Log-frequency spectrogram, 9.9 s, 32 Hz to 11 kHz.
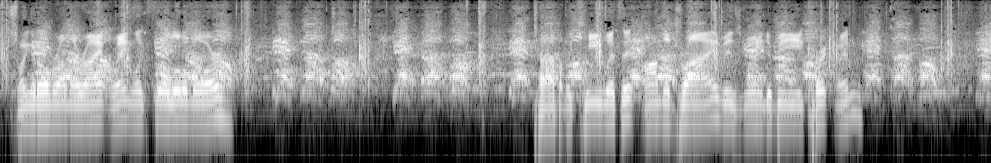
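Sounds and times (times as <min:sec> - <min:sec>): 
crowd of students cheering and shouting in a gym at a basketball game: 0:00.0 - 0:09.9
speech: 0:00.1 - 0:03.1, 0:05.4 - 0:09.0.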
